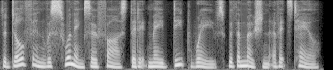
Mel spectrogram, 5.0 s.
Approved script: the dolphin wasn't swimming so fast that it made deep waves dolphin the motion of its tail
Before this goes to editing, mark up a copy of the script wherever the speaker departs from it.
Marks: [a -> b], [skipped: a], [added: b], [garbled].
the dolphin [wasn't -> was] swimming so fast that it made deep waves [dolphin -> with] the motion of its tail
